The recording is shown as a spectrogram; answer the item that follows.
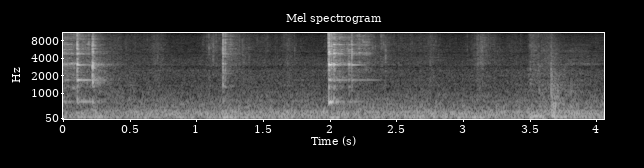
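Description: Stainless steel salad tongs clinking against a glass mixing bowl while tossing salad, with about five sharp clinks over a low rustle of lettuce. The loudest clinks come at the start and about two seconds in, the second with a brief glassy ring.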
